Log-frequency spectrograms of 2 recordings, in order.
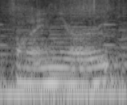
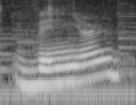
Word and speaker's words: vineyard: okay oh Vineyard Vineyard we say Vineyard typically if you have an e in the middle like that sometimes we don't really say it you just kind of drop it but you can pick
